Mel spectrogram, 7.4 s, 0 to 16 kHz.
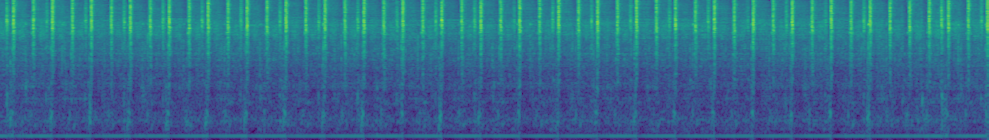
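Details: Bessemer model engine driven by an electric motor on a test bench, Hall-sensor spark at about 5–10° BTDC, running slightly rich; steady motor hum with sharp pops three or four a second, firing but won't run alone. Owner suspects too little fuel/air mixture or compression leakage.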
